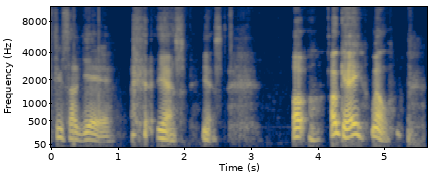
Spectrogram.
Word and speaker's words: Fuselier: Oh yeah, it's originally French, but I think my family technically we pronounce it wrong because we say Yeah. Fuselier, but I know it's supposed to be Fuselier.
